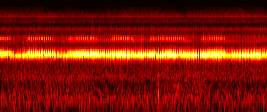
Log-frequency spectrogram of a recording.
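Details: Natterjack toads call in chorus at night among coastal dunes near Barrow-in-Furness, a loud, steady, rasping trill with overlapping voices and no breaks, echoing around the dunes.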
